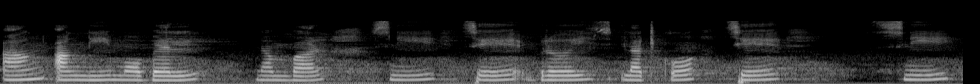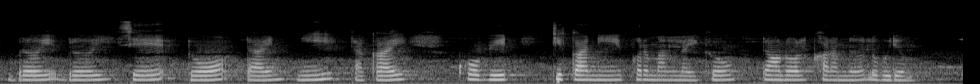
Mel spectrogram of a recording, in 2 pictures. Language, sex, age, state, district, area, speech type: Bodo, female, 18-30, Assam, Chirang, rural, read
